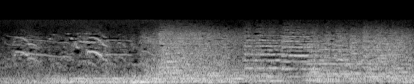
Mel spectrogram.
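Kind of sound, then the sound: bird, birds calling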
